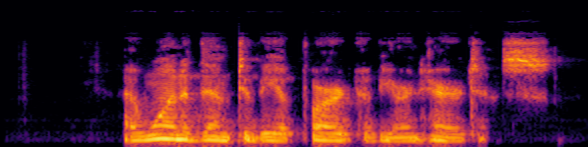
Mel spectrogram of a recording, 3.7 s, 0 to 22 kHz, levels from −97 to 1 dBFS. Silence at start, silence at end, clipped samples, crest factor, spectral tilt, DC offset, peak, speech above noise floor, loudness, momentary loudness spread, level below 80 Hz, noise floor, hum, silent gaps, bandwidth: 0.75 s; 0.25 s; under 0.1%; 16 dB; -5 dB/octave; under 0.1%; 0 dBFS; 58 dB; -16 LUFS; 10 LU; -54 dBFS; -74 dBFS; none; none; 7.8 kHz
